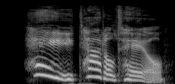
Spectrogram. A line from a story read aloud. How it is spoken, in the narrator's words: called out, my voice a touch strained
